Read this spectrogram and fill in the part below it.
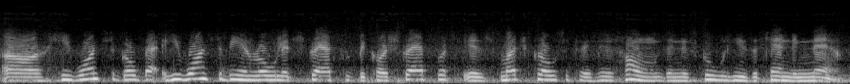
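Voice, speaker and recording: A middle-aged woman answers a reporter as a parent, a little haltingly. The old film sound is muffled with noticeable noise. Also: medium pitch. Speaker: parent interviewee. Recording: dull old newsfilm, clear noise.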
